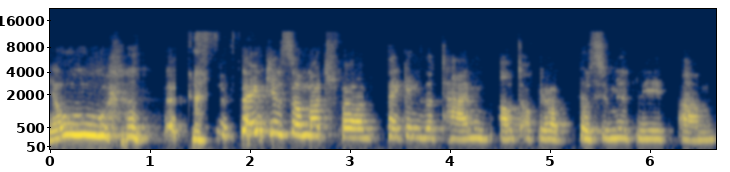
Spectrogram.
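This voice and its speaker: A woman with a German accent, fairly high in pitch, lively in intonation, at a very slow pace. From Germany, West Berlin. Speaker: podcast co-host. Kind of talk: casual discussion. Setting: video call from her kitchen.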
